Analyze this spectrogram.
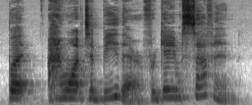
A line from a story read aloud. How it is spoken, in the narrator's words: begged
